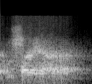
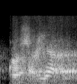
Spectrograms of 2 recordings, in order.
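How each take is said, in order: First: "κλωσαριά" as klusarea, with separate e-a; incomplete synizesis. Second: Said in the usual way. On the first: Shown as a demonstration. Lecturer showing dialect, "κλωσαριά" said klusarea. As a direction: raise o to u in "κλωσαριά" and end in e-a. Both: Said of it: "το φαινόμενο της ατελούς συνείδησης".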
